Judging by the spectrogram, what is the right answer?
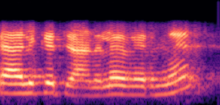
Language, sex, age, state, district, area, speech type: Malayalam, male, 18-30, Kerala, Kozhikode, urban, conversation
